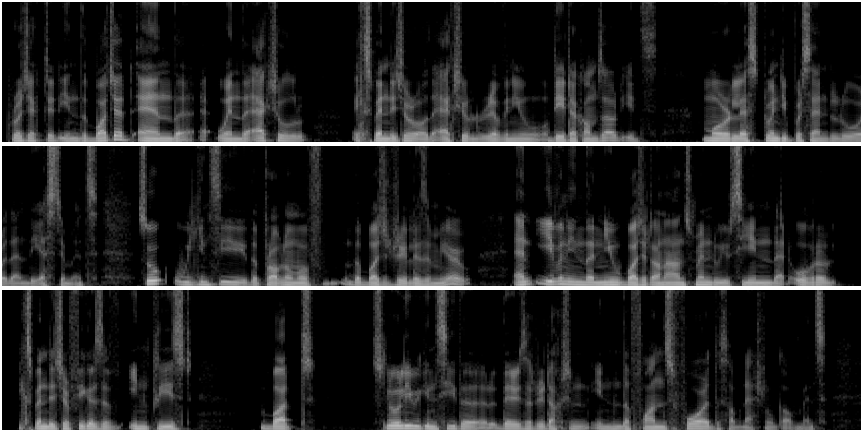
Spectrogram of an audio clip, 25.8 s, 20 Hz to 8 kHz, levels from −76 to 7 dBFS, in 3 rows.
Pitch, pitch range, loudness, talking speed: 125 Hz, 120-135 Hz, -25 LUFS, 160 wpm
